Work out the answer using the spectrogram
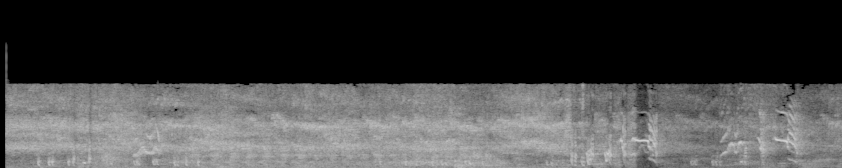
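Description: A red-fan parrot gives harsh, high squealing screeches in a near-continuous run, then shorter separate squawks toward the end.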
